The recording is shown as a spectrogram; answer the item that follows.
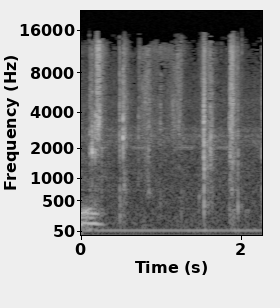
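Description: Tarot cards being handled off-picture: a few short, sharp card clicks, the loudest about one and a half and two seconds in.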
